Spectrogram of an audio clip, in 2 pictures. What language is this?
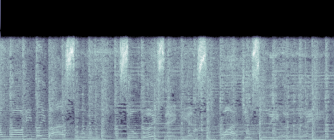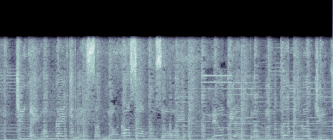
Vietnamese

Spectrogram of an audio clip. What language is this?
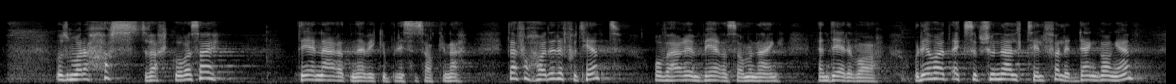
Norwegian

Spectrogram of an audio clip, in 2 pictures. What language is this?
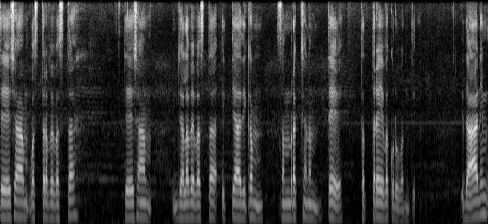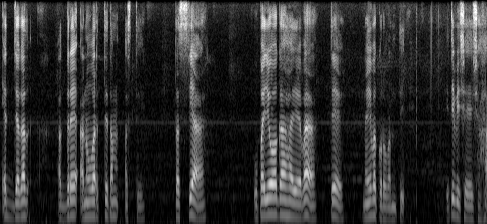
Sanskrit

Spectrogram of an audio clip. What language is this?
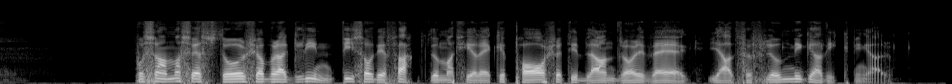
Swedish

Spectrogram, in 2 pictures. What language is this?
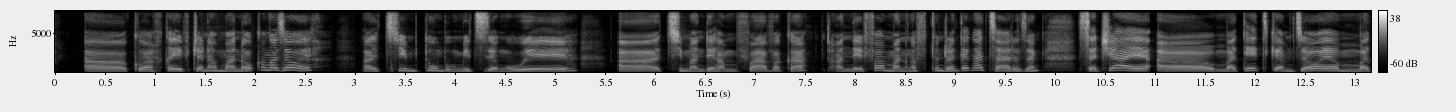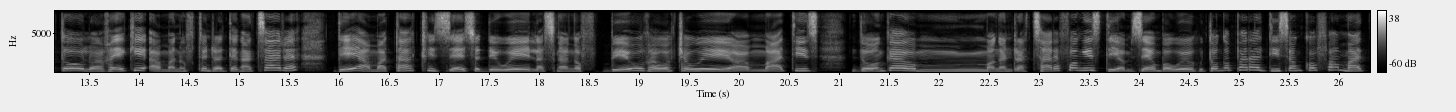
Northern Betsimisaraka Malagasy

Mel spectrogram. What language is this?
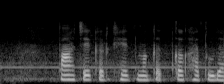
Chhattisgarhi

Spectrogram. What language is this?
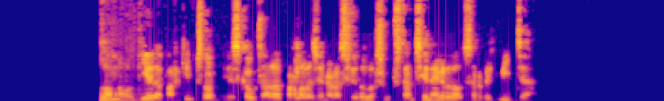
Catalan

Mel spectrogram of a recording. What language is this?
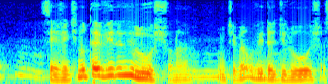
Portuguese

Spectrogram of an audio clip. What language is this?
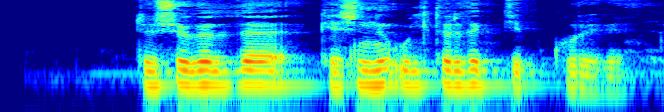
Bashkir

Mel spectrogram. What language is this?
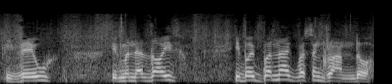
Welsh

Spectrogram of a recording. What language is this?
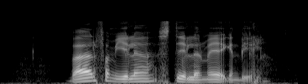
Norwegian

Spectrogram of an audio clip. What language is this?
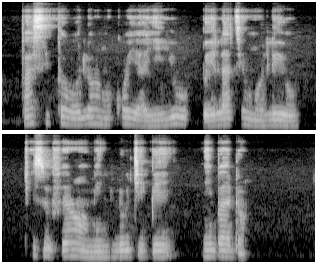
Yoruba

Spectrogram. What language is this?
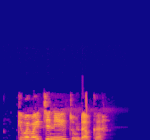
Kalenjin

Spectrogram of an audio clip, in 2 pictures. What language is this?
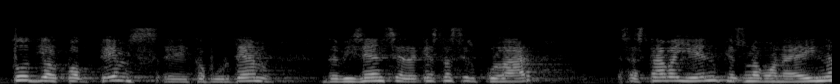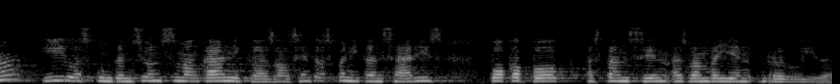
Catalan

